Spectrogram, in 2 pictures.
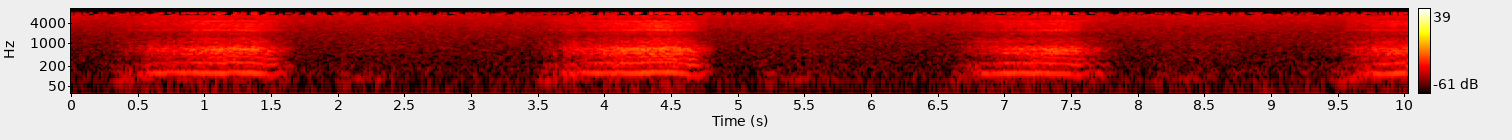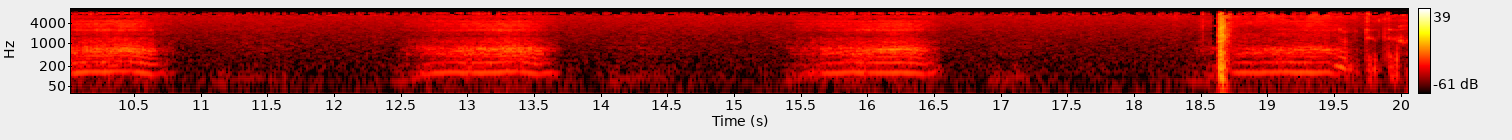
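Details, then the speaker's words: Young man sleeping after heavy drinking: loud, rough snores about every three seconds, roughly 20 a minute, keeping others awake. "Это просто жесть Вот это храп спать невозможно слышишь всё хорош храпеть блин задолбал всё не храпи не храпи всё не храпи"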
